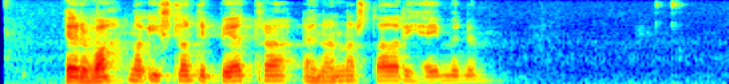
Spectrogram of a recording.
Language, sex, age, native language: Icelandic, female, 60-69, Icelandic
